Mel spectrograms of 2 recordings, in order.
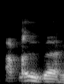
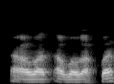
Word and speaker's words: Akbar: songwan ya jangan merusakur takirat Allah menjadi Wah Akbar menjadi akar Itu juga salah itu merusak ya gak boleh itu ya Akbar harus diucapkan e tidak boleh merusak atau merubah satu huruf dalam kalimat ul ihram A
